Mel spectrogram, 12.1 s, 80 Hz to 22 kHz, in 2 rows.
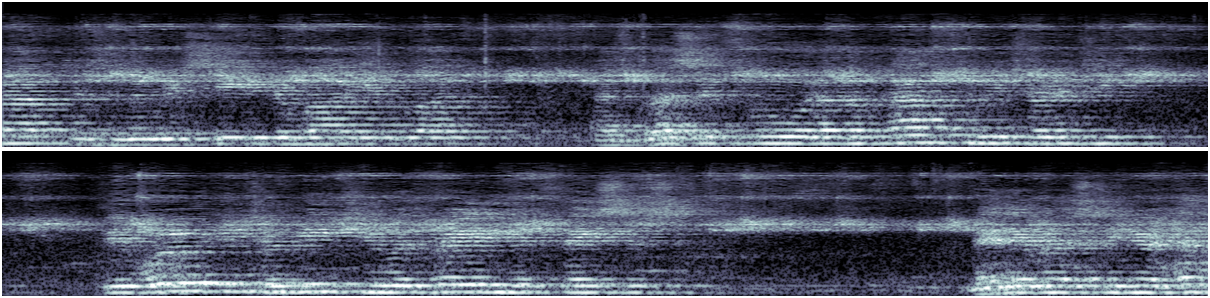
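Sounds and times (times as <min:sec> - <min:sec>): man chanting: 0:00.0 - 0:05.8, 0:06.6 - 0:09.6, 0:10.9 - 0:12.0.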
